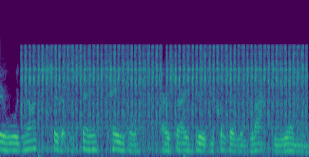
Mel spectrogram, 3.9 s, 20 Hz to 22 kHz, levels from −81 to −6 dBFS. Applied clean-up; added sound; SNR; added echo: none; Tools; 0 dB; none.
